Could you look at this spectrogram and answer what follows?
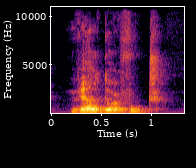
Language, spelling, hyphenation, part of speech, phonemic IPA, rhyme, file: Dutch, weldoorvoed, wel‧door‧voed, adjective, /ˌʋɛl.doːrˈvut/, -ut, Nl-weldoorvoed.ogg
- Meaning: well-fed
